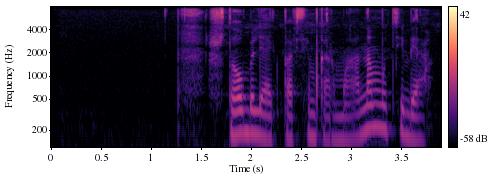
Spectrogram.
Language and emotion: Russian, neutral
